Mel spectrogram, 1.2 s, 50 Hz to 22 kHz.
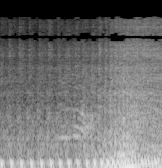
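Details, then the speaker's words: BS6 motorcycle after fixing key/ignition starting problem: self-starter cranks at about ten pulses a second, engine catches within a second and settles into smooth even running; normal start. "এই যে self মারলাম, এই start হয়ে গেল।"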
